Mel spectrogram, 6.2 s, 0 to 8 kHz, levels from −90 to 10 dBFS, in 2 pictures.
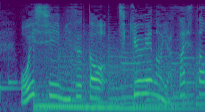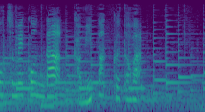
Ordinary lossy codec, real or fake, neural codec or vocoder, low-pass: none; real; none; 7.2 kHz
